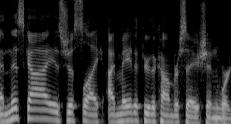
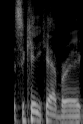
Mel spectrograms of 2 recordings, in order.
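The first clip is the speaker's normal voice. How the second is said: ordinary talk, nothing marked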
